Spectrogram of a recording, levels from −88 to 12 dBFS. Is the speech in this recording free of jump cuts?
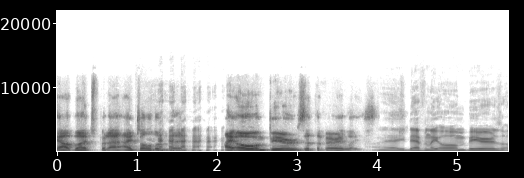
yes; 0 cuts

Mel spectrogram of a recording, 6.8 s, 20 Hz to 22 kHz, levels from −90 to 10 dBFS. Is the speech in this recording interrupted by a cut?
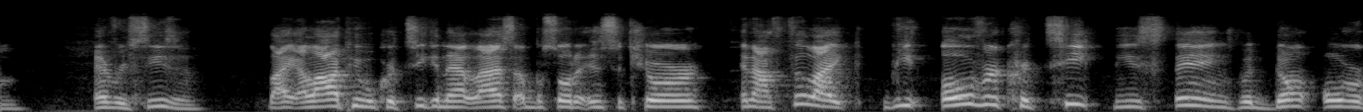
yes; 1 cut; at 1.3 s

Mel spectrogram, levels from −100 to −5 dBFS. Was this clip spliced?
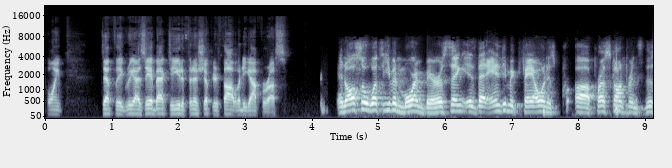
no; 0 cuts

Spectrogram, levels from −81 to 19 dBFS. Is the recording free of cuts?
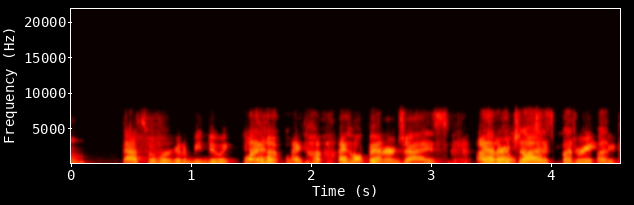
no; 1 cut; at 1.4 s

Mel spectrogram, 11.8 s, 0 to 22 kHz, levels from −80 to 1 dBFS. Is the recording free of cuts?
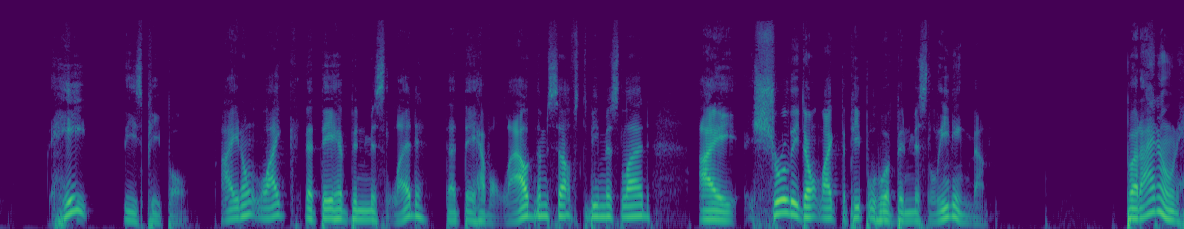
yes; 0 cuts

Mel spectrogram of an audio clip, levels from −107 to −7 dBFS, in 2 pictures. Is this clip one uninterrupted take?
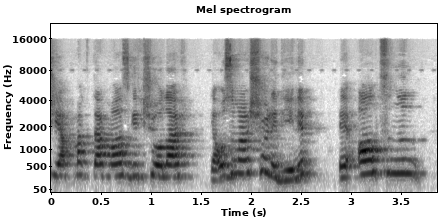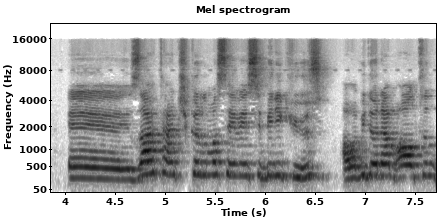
yes; 0 cuts

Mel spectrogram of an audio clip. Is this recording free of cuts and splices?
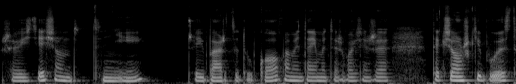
yes; 0 cuts

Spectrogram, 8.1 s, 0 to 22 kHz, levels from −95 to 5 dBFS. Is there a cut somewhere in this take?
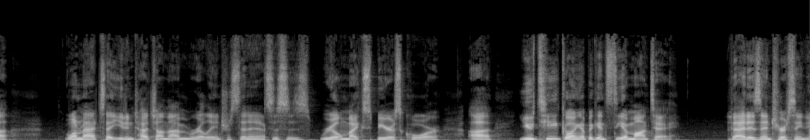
yes; 1 cut; at 2.7 s

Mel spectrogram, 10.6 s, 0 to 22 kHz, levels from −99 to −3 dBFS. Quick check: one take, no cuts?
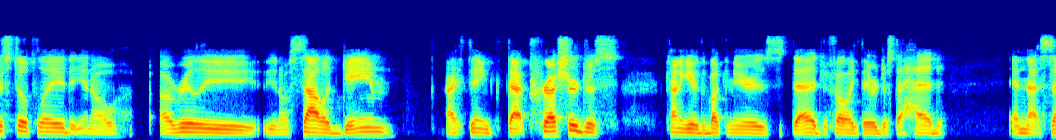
yes; 0 cuts

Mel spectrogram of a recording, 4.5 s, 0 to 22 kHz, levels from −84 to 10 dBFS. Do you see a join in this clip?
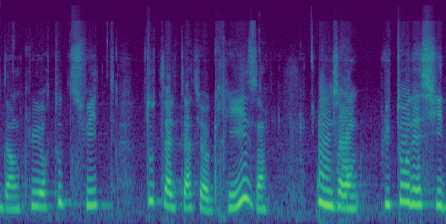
yes; 1 cut; at 3.1 s

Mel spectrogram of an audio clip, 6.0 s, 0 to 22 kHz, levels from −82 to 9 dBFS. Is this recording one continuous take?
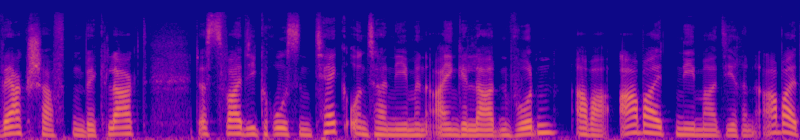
yes; 0 cuts

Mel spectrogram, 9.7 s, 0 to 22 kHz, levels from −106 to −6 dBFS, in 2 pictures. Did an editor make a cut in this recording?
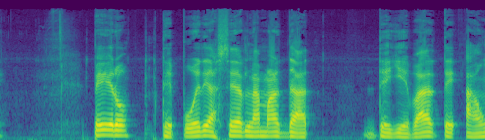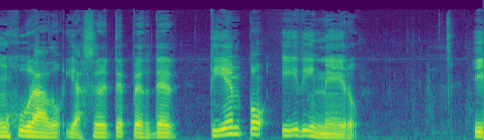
no; 0 cuts

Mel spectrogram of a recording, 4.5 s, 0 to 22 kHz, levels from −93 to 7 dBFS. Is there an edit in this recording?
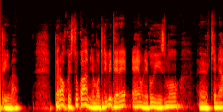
no; 0 cuts

